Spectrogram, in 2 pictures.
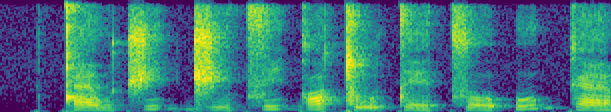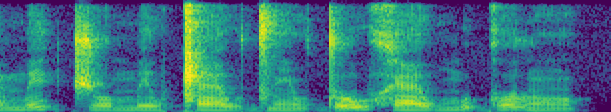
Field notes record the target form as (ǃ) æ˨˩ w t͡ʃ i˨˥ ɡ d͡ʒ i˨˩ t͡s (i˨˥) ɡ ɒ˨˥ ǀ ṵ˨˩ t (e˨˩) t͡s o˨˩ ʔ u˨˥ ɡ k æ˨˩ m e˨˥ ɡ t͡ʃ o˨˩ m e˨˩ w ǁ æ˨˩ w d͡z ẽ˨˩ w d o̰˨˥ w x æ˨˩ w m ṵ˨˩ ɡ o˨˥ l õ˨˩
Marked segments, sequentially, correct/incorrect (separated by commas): correct, correct, correct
